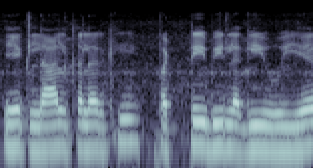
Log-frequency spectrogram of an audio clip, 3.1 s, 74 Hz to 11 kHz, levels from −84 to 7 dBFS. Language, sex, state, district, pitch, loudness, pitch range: Hindi, male, Uttar Pradesh, Lucknow, 135 Hz, -18 LUFS, 130-140 Hz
